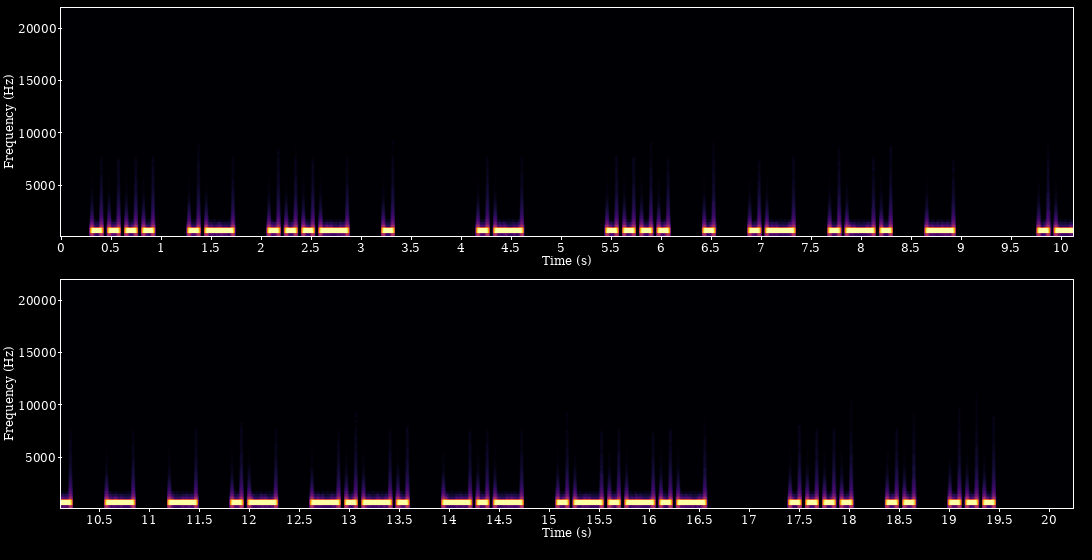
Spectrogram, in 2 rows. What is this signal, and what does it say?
Morse code, heard as a keyed tone, about 14 wpm, spaced as for 12 wpm, 680 Hz. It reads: HAVE A HEART ATTACK. HIS
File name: Morsekurs / Witze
